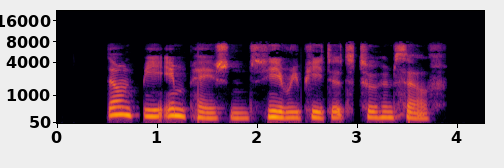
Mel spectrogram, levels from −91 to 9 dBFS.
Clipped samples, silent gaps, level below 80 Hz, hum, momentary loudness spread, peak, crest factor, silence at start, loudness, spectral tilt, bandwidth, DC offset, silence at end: under 0.1%; none; -60 dBFS; none; 7 LU; -6 dBFS; 16 dB; 0.5 s; -22 LUFS; -5 dB/octave; 8 kHz; under 0.1%; 0.45 s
